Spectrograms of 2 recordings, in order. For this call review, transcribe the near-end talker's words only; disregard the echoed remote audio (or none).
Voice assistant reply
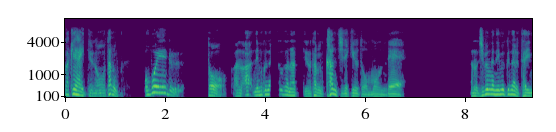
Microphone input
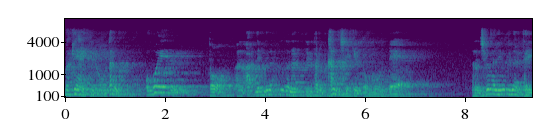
none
